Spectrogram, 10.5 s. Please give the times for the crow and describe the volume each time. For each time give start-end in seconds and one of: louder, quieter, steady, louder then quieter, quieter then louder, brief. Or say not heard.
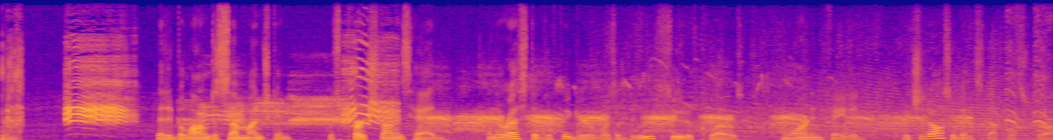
0.0-10.4 quieter.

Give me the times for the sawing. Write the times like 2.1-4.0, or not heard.
not heard.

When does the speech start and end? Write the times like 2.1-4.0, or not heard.
1.6-10.4.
